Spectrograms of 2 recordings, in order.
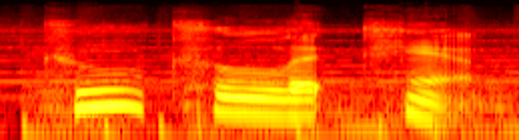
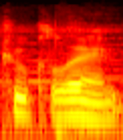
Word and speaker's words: Kukulkan: And the Mayan deity Kukulkan. Almost Kukulane, but not quite.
